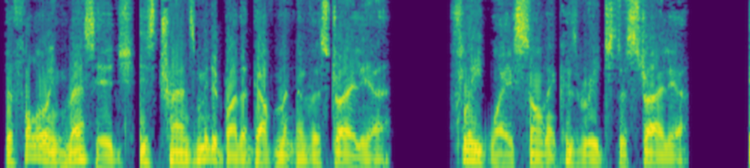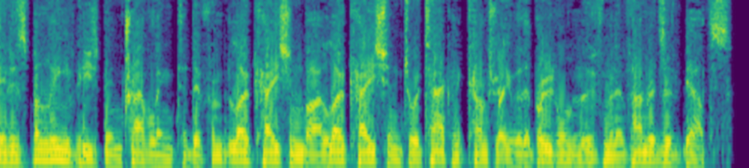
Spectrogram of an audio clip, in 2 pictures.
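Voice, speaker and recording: A man reading a government emergency alert in a stiff, even official delivery. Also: low voice, breathy edge, no room sound, poor audio.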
